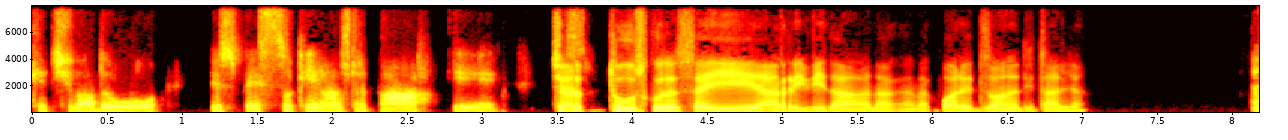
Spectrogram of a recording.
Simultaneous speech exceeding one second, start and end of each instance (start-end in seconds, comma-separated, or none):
none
